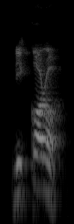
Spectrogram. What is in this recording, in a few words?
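"dikorup", Malay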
